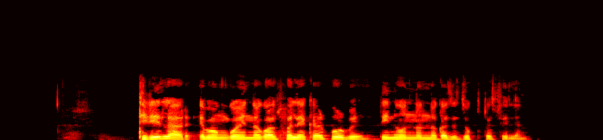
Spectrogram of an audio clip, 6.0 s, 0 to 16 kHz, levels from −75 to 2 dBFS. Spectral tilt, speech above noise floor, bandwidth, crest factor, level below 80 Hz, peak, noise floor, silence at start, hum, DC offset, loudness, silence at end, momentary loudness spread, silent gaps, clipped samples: -7.5 dB/octave; over 73 dB; 7.4 kHz; 16 dB; -58 dBFS; -2 dBFS; under -90 dBFS; 1.4 s; none; under 0.1%; -17 LUFS; 0.75 s; 13 LU; none; under 0.1%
